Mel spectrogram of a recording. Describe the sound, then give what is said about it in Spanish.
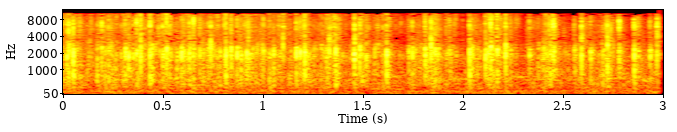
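A football stadium crowd applauds a substituted player leaving the pitch, with many individual claps forming a lively, uneven patter that holds steady throughout. “Se marcha entre aplausos”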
